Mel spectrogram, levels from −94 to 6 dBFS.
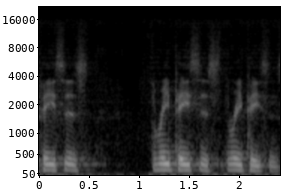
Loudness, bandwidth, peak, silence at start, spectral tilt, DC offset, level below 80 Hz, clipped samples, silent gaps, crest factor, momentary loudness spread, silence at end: -44 LUFS; 16 kHz; -26 dBFS; 0 s; -6 dB/octave; under 0.1%; -76 dBFS; under 0.1%; none; 18 dB; 12 LU; 0 s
